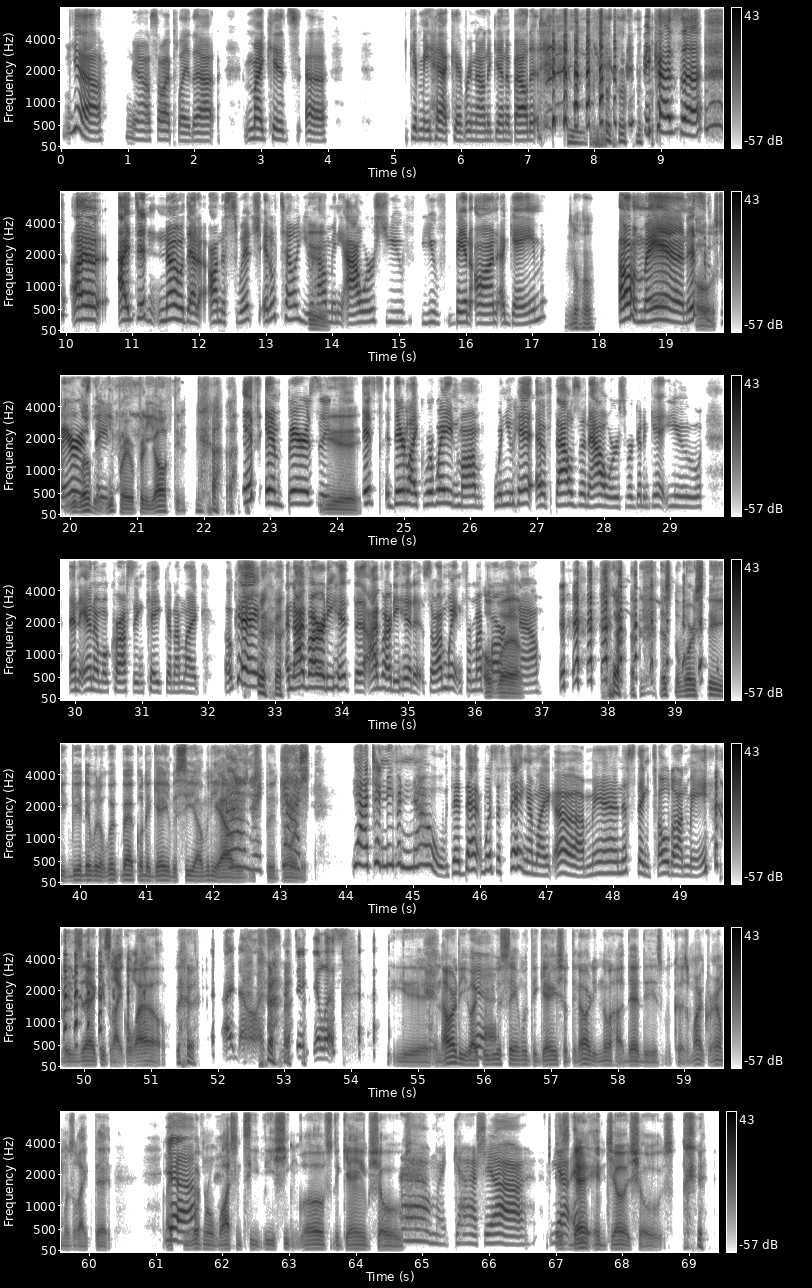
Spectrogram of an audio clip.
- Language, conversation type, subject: English, unstructured, What small daily habit brings you the most happiness?
- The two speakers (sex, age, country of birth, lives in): female, 60-64, United States, United States; male, 20-24, United States, United States
- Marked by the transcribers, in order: laugh; chuckle; laugh; laugh; laugh; laugh; put-on voice: "I know. It's ridiculous"; chuckle; laugh; laugh; chuckle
